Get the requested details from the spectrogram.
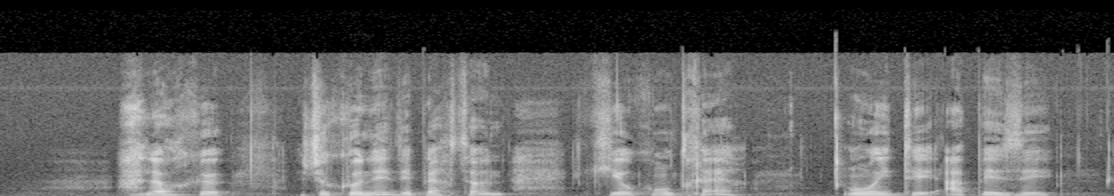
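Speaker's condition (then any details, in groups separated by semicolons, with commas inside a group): ALS (Charcot's disease); breathing difficulties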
